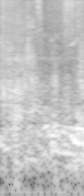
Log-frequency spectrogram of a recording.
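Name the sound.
golden pigeon cooing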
